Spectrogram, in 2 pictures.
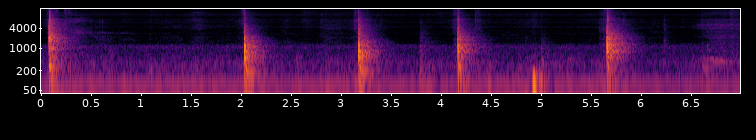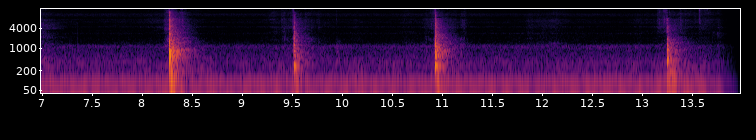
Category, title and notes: Sound effects > Objects / House appliances
FOODIngr-Samsung Galaxy Smartphone, CU Cutting Bananas Nicholas Judy TDC
Someone cutting bananas.
banana, cut, foley, Phone-recording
